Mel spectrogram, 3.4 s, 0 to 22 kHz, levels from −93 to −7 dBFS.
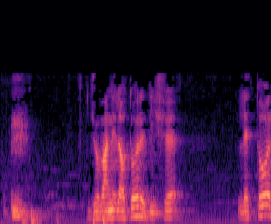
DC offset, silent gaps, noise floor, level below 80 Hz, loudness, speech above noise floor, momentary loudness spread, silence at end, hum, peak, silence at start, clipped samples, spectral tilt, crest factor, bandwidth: under 0.1%; none; -61 dBFS; -52 dBFS; -33 LUFS; 31 dB; 15 LU; 0 s; 50 Hz at -65 dBFS; -12 dBFS; 0.05 s; under 0.1%; -10.5 dB/octave; 22 dB; 5.8 kHz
